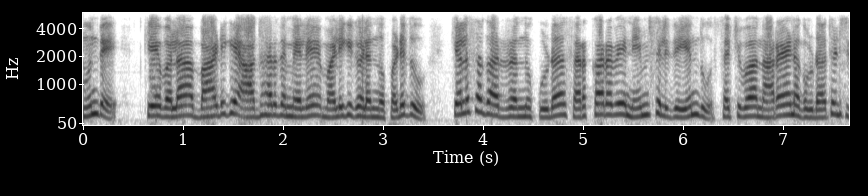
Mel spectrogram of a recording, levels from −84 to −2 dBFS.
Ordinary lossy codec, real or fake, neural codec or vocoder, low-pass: Opus, 16 kbps; real; none; 5.4 kHz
